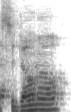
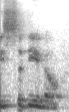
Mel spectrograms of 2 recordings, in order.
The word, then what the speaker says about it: Sedino: So we have with you today, who I call, or Sedano. I believe I say it right? That would be Sedino. Sedino. Sedino.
